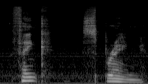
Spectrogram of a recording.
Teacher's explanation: we get that i n sound in the middle which links them together but they still don't rhyme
